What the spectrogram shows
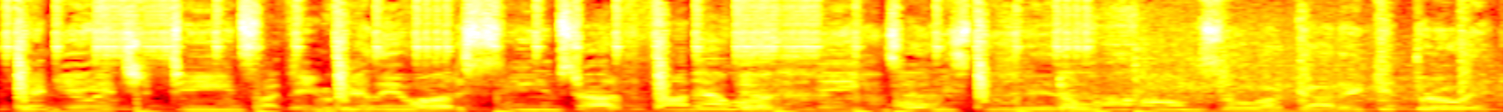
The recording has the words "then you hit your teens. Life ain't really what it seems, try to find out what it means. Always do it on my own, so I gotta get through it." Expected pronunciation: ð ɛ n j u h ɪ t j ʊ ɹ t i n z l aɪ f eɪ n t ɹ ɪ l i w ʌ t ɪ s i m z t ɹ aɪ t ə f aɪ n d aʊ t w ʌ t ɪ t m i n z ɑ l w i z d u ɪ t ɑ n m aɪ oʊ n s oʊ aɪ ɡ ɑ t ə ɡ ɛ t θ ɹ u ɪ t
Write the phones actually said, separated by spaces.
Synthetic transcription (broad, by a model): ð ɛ n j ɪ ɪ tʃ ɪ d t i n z aɪ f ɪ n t ɹ ɪ l i w ʌ t ɪ s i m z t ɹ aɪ t ə f aɪ n d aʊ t w ʌ t ɪ t m i n z ɑ l w i z d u ɪ t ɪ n m aɪ oʊ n s oʊ aɪ ɡ ɑ t ə ɡ ɛ t θ ɹ u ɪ t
